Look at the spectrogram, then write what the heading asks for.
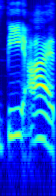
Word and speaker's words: bi: this is another letters bi they're actually pronounced B even though it looks like pie so this is a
